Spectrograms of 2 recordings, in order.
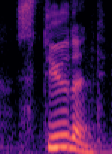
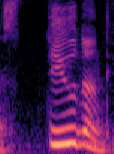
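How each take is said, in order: First: Said in the usual way. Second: 스튜던트 with a hard, unaspirated T after the S; tense T after S. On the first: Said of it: "S 다음에 T는 약간 된 소리가 나요". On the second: Shown as a demonstration. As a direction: say 스튜던트 as "seu-ttyu-deon-teu". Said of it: "약간 된 소리가 나요".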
